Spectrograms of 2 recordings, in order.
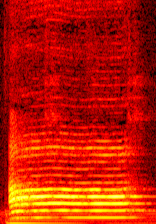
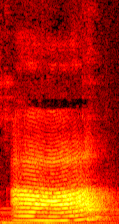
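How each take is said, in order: First: The syllable is said with the first tone. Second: The syllable is said with the second tone. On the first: "The first tone, read after me" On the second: "And the second tone"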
